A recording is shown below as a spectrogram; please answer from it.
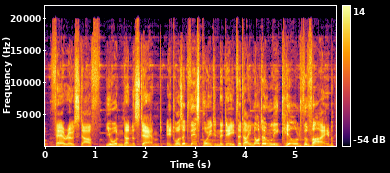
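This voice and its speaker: A man voicing a cocky, theatrical young anime pharaoh spirit, delivering a smug, boastful comedic monologue in character as a countdown host. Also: on the high side. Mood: boastful, deadpan.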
